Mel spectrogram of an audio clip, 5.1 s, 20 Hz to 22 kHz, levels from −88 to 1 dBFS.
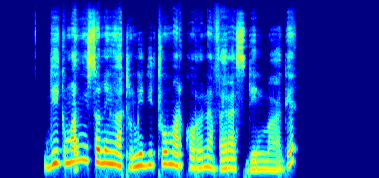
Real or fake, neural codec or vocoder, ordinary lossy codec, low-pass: fake; codec, 44.1 kHz, 3.4 kbps, Pupu-Codec; none; none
